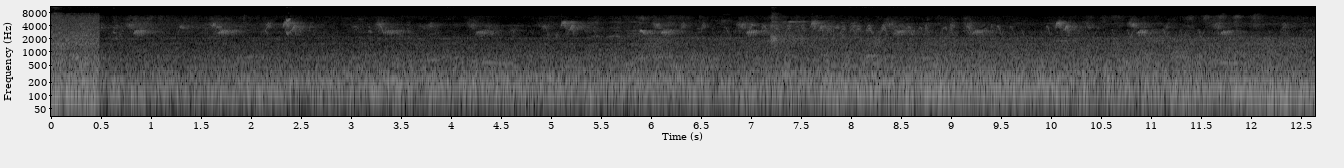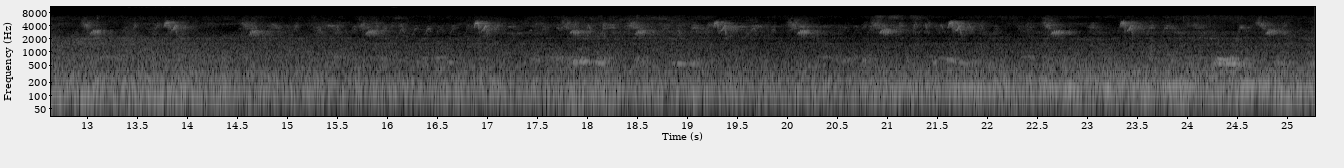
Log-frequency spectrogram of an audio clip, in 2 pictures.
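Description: Birds chirping, short high notes repeated over and over, over a steady low background rumble.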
